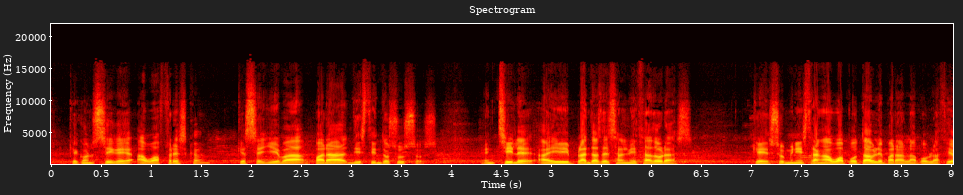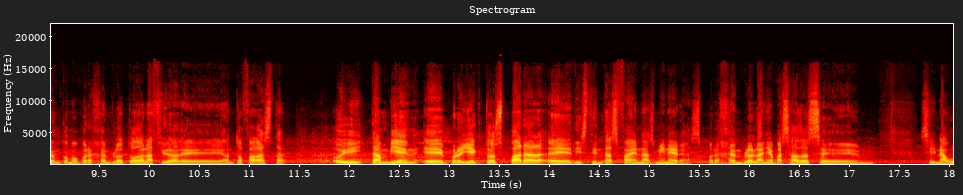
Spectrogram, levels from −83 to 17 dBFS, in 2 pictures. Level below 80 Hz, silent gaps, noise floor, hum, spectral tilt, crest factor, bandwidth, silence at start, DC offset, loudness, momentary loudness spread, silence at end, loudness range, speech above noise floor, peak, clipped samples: -54 dBFS; none; -39 dBFS; none; -4 dB/octave; 16 dB; 16.5 kHz; 0 s; under 0.1%; -16 LUFS; 12 LU; 0 s; 4 LU; 22 dB; 0 dBFS; under 0.1%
